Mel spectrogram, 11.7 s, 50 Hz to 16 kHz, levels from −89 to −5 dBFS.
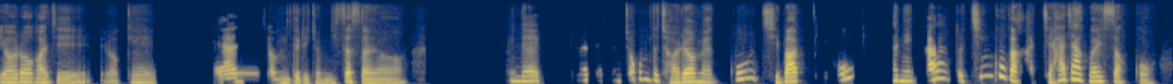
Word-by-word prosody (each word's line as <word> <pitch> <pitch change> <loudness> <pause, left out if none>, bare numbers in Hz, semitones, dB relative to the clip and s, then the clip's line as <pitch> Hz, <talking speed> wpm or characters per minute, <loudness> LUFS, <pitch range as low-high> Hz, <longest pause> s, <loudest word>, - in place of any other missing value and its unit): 여러 170 +2 +3
가지 145 -3 -2
이렇게 155 - -6 0.6
제한점들이 150 - -2
좀 135 +1 -6
있었어요. 145 -2 0 1.0
근데 205 0 0 0.4
필라테스는 225 -3 -10
쪼끔 290 -2 -3
더 235 - +1
저렴했고 180 - +1
집 165 - -3
앞이고 190 - +3 0.4
하니까 225 +8 +3
또 215 - -4
친구가 405 - +3
같이 - - -5
하자고 260 -9 +4
했었고. 160 -10 -1
180 Hz, 255 characters per minute, -23 LUFS, 150-225 Hz, 1.0 s, 하자고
